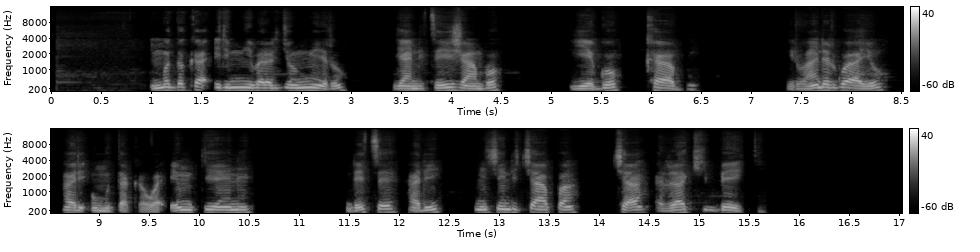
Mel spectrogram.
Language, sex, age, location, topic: Kinyarwanda, male, 25-35, Huye, government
